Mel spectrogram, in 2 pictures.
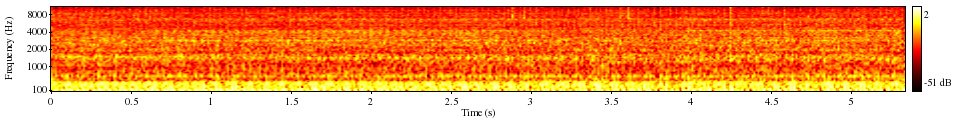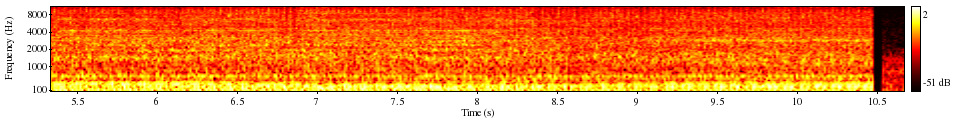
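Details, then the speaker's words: Restored MTD Yard Machines 24-inch snowblower with Tecumseh 5 hp 195 cc engine and replacement carburetor: steady, even single-cylinder drone holding speed while clearing wet, frozen old snow, with no misses or knocks. Running normally under load. "Alright, so I cleaned up with this snowblower all this area very nicely. Sometimes I had to go twice because the snow is wet and it was frozen, so it was an old snow."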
